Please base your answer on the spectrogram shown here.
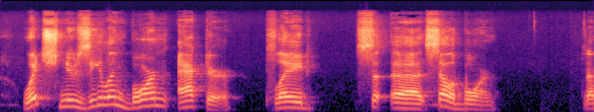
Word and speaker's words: Celeborn: Which New Zealand-born actor played Celeborn? Did I pronounce that right? Yeah. Yes. Celeborn.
